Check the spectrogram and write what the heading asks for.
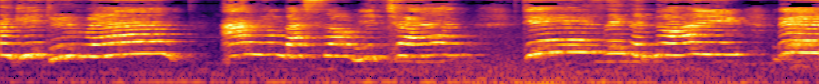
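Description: A young boy singing unaccompanied in long phrases with held, wavering notes. He pauses for breath about two seconds in and again about five seconds in.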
